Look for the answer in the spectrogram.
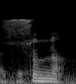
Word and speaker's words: السنہ: سنہ, اہل السنہ یعنی وہی سنت, یعنی سنت ہے نا, اس کو عربی زبان کے تلفظ میں جب ادا کریں گے تو اسی طرح ادا کریں گے.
